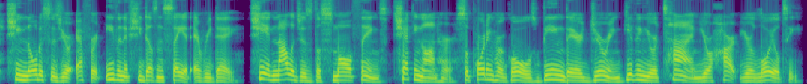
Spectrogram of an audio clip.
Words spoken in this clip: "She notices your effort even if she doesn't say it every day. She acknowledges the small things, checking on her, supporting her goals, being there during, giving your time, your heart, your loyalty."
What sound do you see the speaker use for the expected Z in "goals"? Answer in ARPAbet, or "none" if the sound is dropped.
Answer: Z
